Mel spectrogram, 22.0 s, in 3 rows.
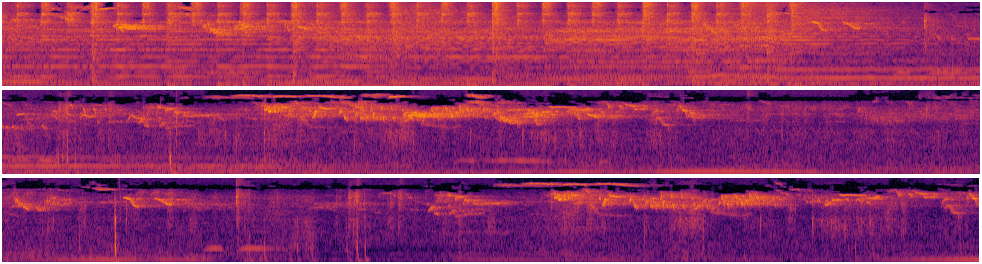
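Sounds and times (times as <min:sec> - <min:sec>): steady low rumble: 0:00.0 - 0:16.2
birds chirping and singing: 0:00.0 - 0:22.0.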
